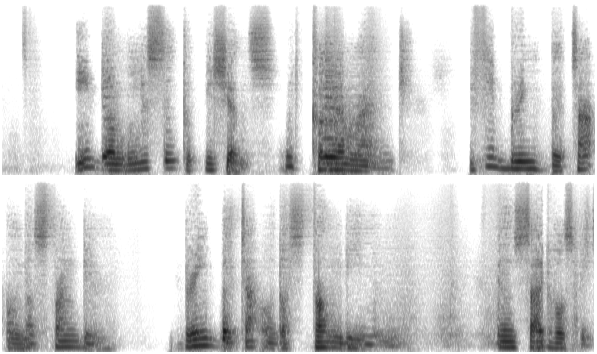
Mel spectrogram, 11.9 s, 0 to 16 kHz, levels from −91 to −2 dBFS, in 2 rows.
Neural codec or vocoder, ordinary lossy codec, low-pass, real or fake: codec, 44.1 kHz, 0.9 kbps, DAC; none; 14.4 kHz; fake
